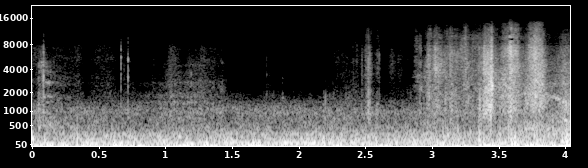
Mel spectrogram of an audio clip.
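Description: Jacket fabric rustling and rubbing over the microphone as glasses are tucked into a pocket, a quick run of scratchy brushes in the second half, over a low steady rumble.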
